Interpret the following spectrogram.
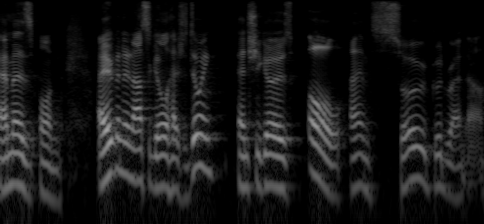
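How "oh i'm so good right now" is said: very slow, drawn-out, acted sarcastic drawl. Reading out a question about a girl's reply: imitating a sarcastic reply. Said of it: "in a sarcastic way".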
